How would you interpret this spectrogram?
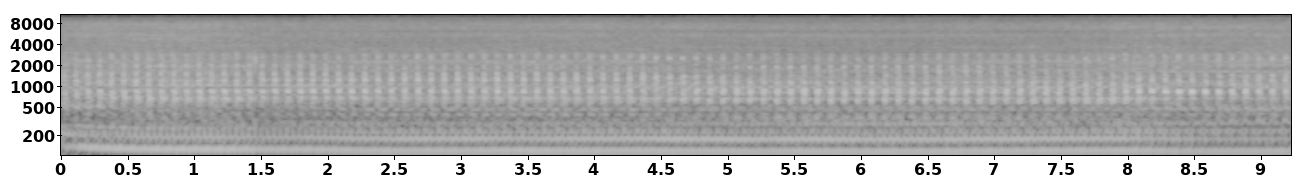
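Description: A steady, heavy knock repeats about three times a second over the idle, hard and regular, pointing to a deep bottom-end knock. Cause suspected, not confirmed.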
